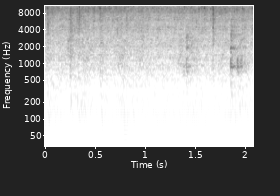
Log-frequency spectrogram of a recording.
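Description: Two pounds of ground beef hamburger frying in a pan, giving a steady, moderately quiet sizzle with a few soft stirring scrapes near the end.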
